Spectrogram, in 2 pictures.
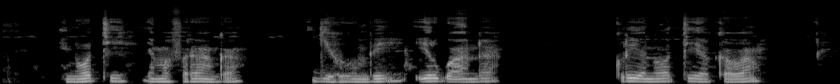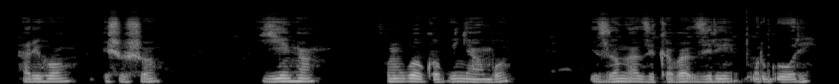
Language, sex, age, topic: Kinyarwanda, male, 25-35, finance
